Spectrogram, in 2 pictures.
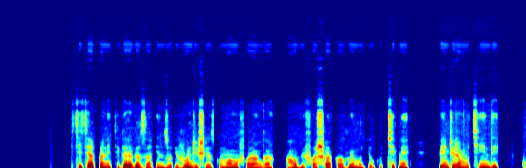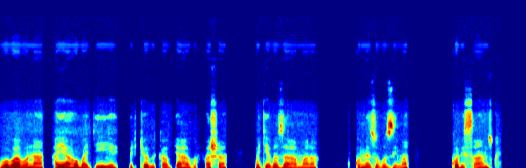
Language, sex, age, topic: Kinyarwanda, female, 25-35, finance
